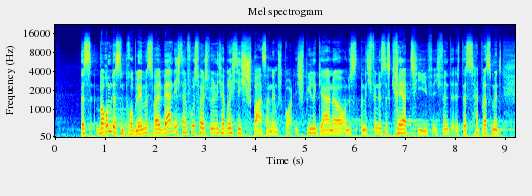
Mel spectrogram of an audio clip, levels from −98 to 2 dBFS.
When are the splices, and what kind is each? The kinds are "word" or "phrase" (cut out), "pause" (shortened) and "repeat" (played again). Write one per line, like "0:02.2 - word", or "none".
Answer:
none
